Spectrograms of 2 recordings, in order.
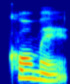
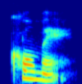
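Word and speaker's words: come: use these congregations here if you say she eats a yeah koumei that's how you say she eats a yeah Cole may again we're pronouncing each Val in Spanish right Cole may hey yo Co me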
